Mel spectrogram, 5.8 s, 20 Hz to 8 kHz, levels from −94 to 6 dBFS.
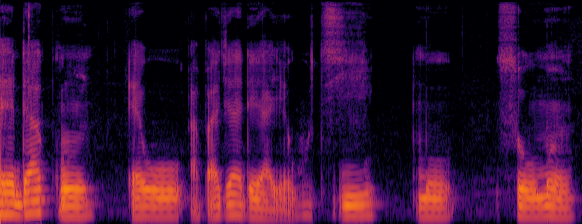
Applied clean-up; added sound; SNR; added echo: none; none; none; none.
